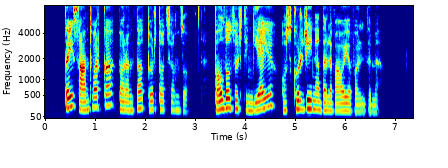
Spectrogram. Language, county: Lithuanian, Vilnius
